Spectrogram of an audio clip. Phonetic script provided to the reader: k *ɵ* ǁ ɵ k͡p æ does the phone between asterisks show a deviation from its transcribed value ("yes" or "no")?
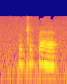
no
